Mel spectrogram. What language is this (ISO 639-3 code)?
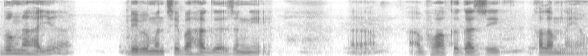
brx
